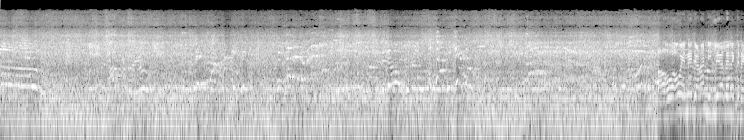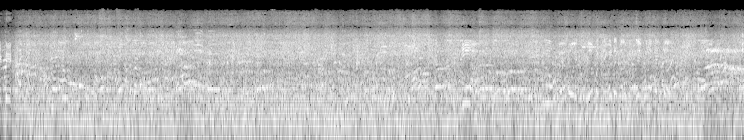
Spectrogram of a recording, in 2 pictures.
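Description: A crowd of men and women chatter loudly nearby.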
